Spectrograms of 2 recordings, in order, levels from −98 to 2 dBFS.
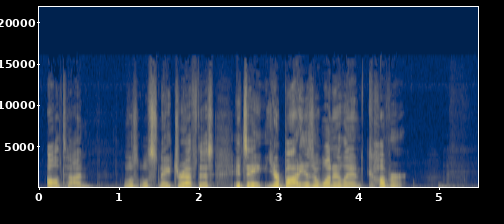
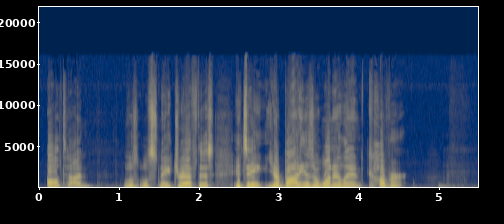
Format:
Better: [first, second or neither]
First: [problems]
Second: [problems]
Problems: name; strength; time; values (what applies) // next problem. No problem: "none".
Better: first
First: none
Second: distortion; slight; 10 dB below the speech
